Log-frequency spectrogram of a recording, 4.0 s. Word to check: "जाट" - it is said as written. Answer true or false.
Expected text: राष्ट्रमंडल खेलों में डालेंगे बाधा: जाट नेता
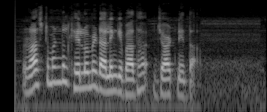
true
